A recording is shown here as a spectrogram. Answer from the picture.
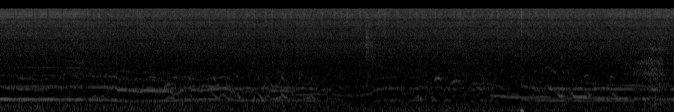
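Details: Wavering, siren-like howls rise and fall over a low rumble on a snowy January evening near a village in Dersim (Tunceli), Turkey; screaming notes suggest jackal, though the recordist thinks wolf.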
